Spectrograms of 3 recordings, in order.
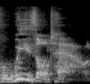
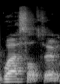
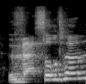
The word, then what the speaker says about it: Weselton: up to be the Duke of Weaseltown. Sorry, Wesselton. Although, actually, if he was really from Germany, don't you think he would pronounce it Wesselton?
